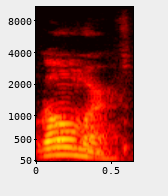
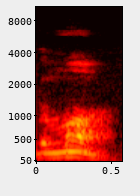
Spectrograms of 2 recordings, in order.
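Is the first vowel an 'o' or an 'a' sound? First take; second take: o; a. First: The first vowel is an 'o' sound. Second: The first vowel is an 'a' sound. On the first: This is the English form of the name. "in English" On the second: This is the original Hebrew form of the name. "In the Hebrew, you would have pronounced it"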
